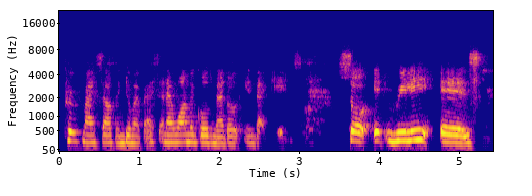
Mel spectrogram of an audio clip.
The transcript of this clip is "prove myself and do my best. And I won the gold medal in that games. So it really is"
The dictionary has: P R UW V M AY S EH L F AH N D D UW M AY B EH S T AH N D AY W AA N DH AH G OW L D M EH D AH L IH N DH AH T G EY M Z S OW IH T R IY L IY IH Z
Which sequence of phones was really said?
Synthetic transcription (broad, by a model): P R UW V M AY S EH L F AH N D D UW M AY B EH S T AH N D AY W AA N DH AH G OW L D M EH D L IH N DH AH T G EY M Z S OW IH T R IY L IY IH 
